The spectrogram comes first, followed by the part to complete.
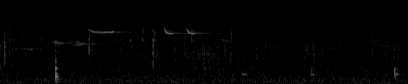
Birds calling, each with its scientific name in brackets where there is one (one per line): Apapane (Himatione sanguinea)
